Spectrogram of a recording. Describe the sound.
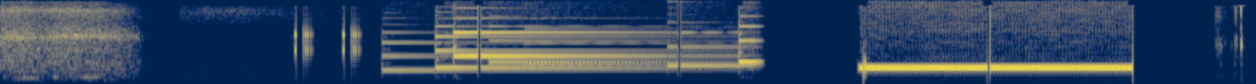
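Telephone line tones heard while an office call is transferred to the chief accountant: a few short clicks and beeps, a stretch of layered steady tones, then one long, loud, even ringing tone.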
